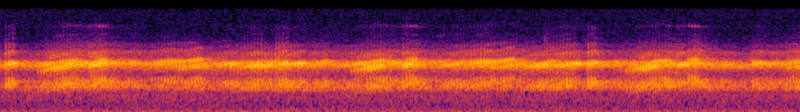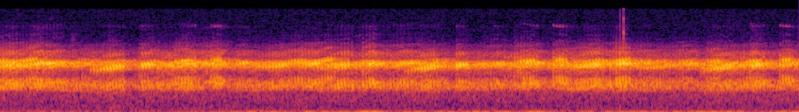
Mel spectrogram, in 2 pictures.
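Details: Live spring recording of frogs in a wetland behind a home: a dense chorus of overlapping trilled croaks holds at an even level, pulsing gently, with one brief sharp click near the end.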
